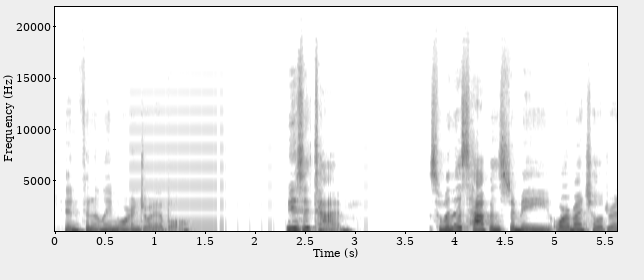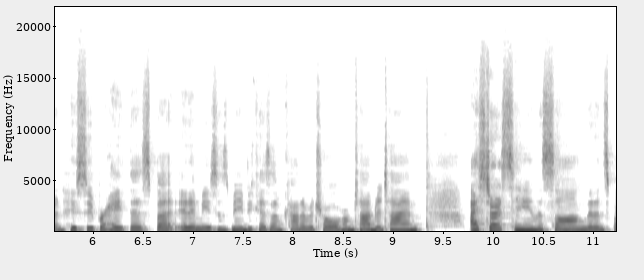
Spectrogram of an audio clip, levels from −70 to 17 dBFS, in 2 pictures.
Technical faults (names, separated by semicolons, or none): GSM phone buzz; GSM signalling bursts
